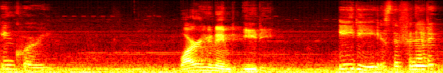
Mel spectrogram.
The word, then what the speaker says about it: EDI: have a specific inquiry why are you named Edy Ed is the phonetic pronunciation of e that is an acronym for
